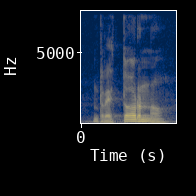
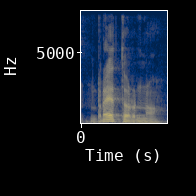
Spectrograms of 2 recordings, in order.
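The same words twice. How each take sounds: First: Said in the usual way. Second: "retorno" stressed on RE, as RÉtorno; wrong first-syllable stress. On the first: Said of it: "escuchen la palabra". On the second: Shown as a demonstration. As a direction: shift the force to RE in "retorno". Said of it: "y no es retorno". ("retorno" con la fuerza en RE)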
